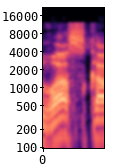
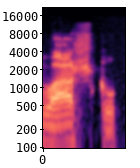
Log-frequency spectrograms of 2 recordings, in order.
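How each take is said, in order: First: The middle consonant is a plain s sound. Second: The middle consonant is an sh sound. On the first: This is the form people are used to. The speaker calls it wrong. "они не Васко" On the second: This is how the name should be said. The speaker calls it right. "а Вашко"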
